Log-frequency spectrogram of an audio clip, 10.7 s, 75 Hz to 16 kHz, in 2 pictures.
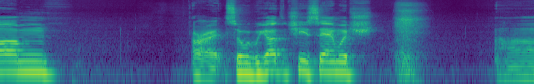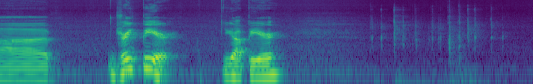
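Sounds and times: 
speech: 0.0s - 0.6s, 1.9s - 4.3s, 5.0s - 8.2s
typing on a computer keyboard: 9.0s - 10.5s.

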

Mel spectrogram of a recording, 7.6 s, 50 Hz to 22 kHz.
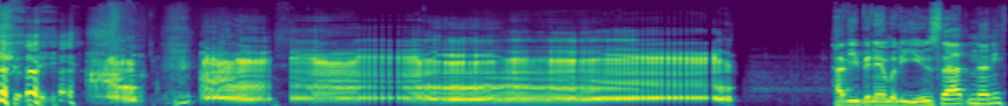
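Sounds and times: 
laughter: 0.0s - 2.2s
speech: 0.0s - 2.8s, 6.3s - 7.5s
camel groaning and roaring: 0.7s - 6.0s.

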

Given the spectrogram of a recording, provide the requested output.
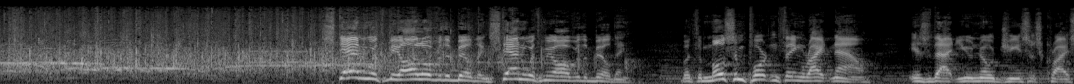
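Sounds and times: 
large crowd clapping: 0.0s - 6.3s
speech: 3.4s - 10.7s.

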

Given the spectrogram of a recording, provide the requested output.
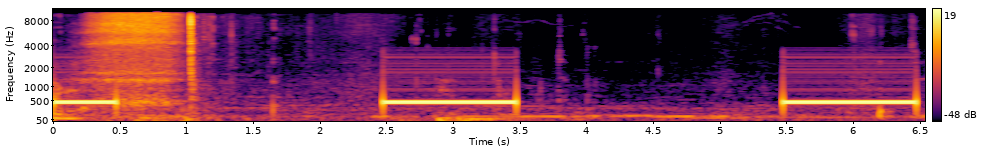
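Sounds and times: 
telephone ringback tone of an unanswered call: 0.0s - 0.4s, 2.5s - 3.5s, 5.5s - 6.5s
brief hiss: 0.2s - 1.2s.

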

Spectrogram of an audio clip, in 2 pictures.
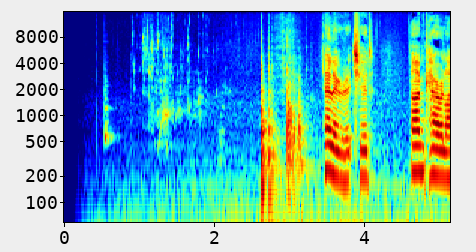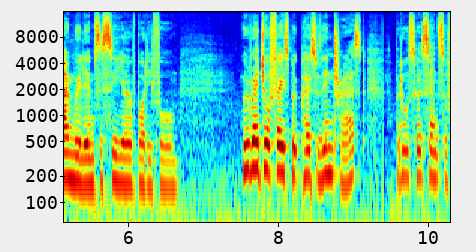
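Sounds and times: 
blue liquid poured from a pitcher into a glass: 0.9s - 2.4s
speech: 3.0s - 6.8s, 7.5s - 10.2s.

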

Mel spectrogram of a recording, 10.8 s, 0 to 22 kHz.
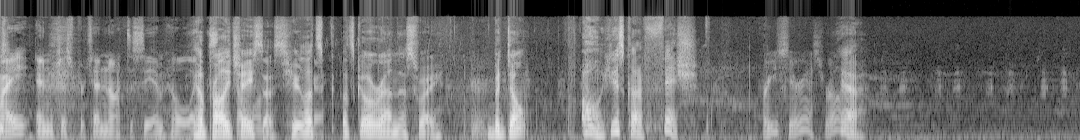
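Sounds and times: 
speech: 0.0s - 8.7s
duck quacking: 8.6s - 10.7s.

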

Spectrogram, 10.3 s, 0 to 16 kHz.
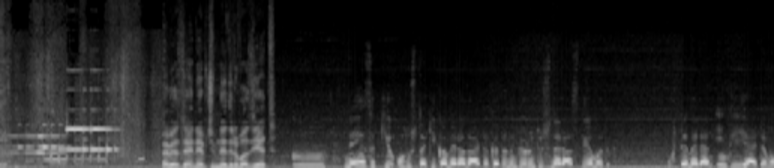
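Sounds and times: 
mobile phone ringing with a bright electronic melody inside a car: 0.0s - 2.0s
speech: 2.2s - 8.3s, 8.9s - 10.3s.

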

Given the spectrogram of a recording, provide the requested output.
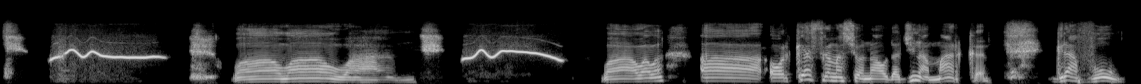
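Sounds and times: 
person whistling a twangy spaghetti-western melody: 0.5s - 1.8s, 4.6s - 5.7s
speech: 2.4s - 4.4s, 6.0s - 11.3s.

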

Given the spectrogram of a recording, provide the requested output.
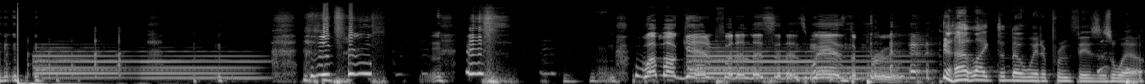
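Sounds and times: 
speech: 0.0s - 0.8s, 3.0s - 11.4s
laughter: 0.0s - 2.5s, 6.0s - 9.8s, 10.9s - 11.4s
bell struck once and ringing: 0.3s - 2.8s, 6.9s - 9.5s.

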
